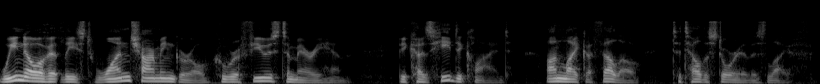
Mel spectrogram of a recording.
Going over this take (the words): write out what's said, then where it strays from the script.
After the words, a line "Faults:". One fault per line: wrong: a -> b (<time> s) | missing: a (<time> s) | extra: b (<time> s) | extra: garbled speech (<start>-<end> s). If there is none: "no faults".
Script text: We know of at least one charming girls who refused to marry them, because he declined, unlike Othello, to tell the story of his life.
We know of at least one charming girl who refused to marry him, because he declined, unlike Othello, to tell the story of his life.
Faults:
wrong: girls -> girl (1.7 s)
wrong: them -> him (3.2 s)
